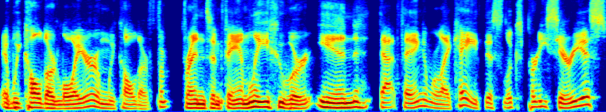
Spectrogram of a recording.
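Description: A man with an unremarkable speaking voice and ordinary pitch variation. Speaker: podcast guest. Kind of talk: casual chat.

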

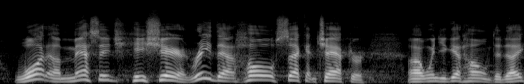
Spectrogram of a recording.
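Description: A man with a Tennessee accent talks at a fairly quick pace, his fairly high voice carrying lively intonation. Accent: Southern US (Tennessee). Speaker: pastor. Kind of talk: sermon.

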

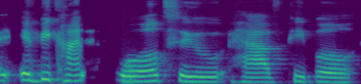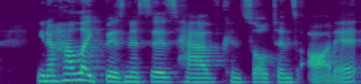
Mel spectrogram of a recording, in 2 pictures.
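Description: A woman with an American accent has an ordinary speaking voice at a medium pitch with ordinary pitch variation. She speaks at a moderate pace in a very clean recording with a silent background. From US Midwest, Chicago northern suburbs. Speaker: TV host and correspondent. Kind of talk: casual interview chat.

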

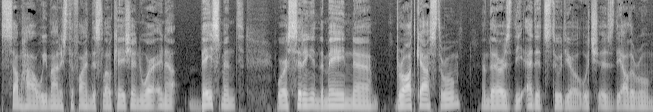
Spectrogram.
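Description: A man's medium-pitched voice at a moderate pace, dark and mellow in tone, with monotone, flat intonation. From Iraq and Delhi, India. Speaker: online radio station founder and DJ. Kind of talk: casual interview. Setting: radio studio in a basement.

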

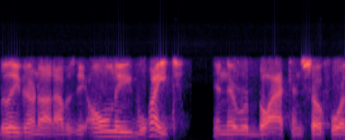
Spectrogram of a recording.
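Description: An American accent at a very fast pace, with ordinary pitch variation. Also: man. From US Midwest, near Cleveland, Ohio. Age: 70s. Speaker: caller. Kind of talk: call-in talk. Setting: phone call.

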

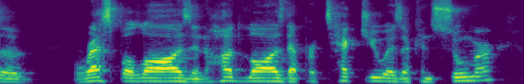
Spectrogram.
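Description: The speaker talks at a moderate pace with an American accent and a monotone, flat intonation. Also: man. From Boston. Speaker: real estate investor and author. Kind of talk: interview. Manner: halting.

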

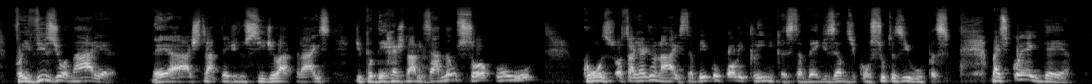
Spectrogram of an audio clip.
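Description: Recorded with a dry, close sound and no echo, a man talks at a moderate pace. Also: very even loudness. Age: 40s. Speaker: politician, gubernatorial candidate. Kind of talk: political interview.

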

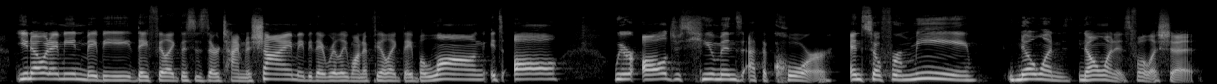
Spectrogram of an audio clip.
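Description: A woman with an American accent uses a normal speaking voice at a moderate pace. Her pitch sits fairly high, with ordinary variation. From Dominican heritage, US. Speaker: former reality TV producer. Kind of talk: casual interview chat. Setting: remote call.

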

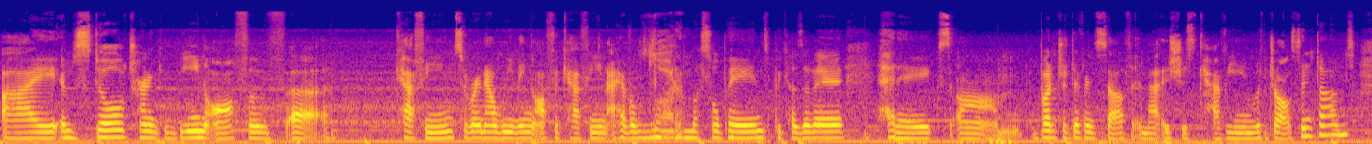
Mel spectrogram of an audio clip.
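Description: Audible room echo and noticeable background noise surround a woman speaking at a moderate pace. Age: 19. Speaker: solo podcaster. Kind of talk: casual monologue.

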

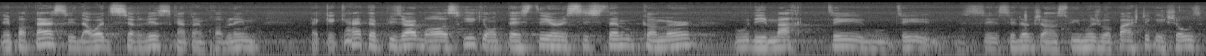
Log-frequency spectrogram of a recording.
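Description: A man speaks at a fairly slow pace, medium in pitch, with fairly even intonation. Audible room echo and noticeable background noise surround him. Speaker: craft brewery and distillery co-owner. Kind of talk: casual chat.

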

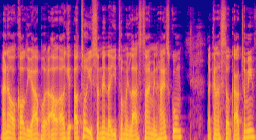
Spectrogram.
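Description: A man speaks at a very fast clip with ordinary pitch variation. The recording is very clean, with a silent background. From northern Mexico, then Dallas-Fort Worth area. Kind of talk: casual chat.

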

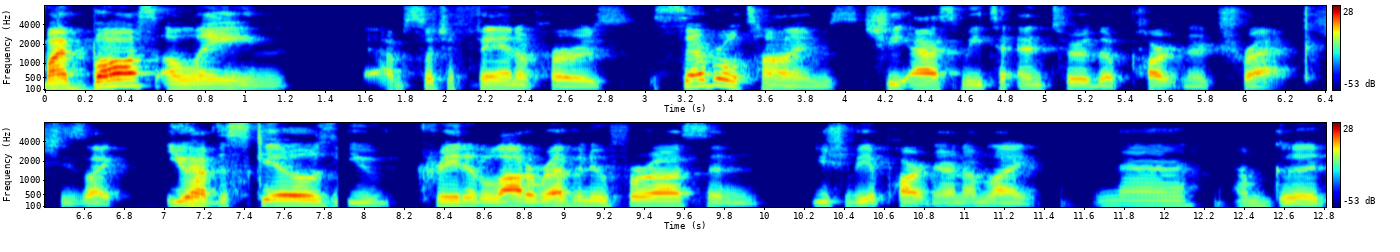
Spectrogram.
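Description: Over a silent background on a very clean recording, a man talks at a moderate pace with lively intonation and big swings in loudness. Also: medium pitch for a man. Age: 40s. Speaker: former federal agent and tech executive turned real estate investor. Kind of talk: interview. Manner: animated.

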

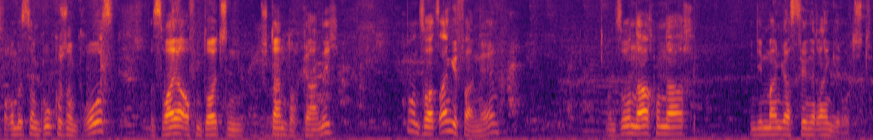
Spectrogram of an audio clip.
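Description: A man's fairly high-pitched voice at a moderate pace amid noticeable background noise. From Göppingen, Swabia, Germany. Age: 30s. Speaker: social media creator. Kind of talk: casual chat. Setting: bookstore.

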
